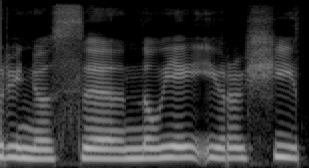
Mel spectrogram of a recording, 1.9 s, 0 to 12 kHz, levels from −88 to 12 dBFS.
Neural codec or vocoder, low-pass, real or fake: autoencoder, 48 kHz, 128 numbers a frame, DAC-VAE, trained on Japanese speech; 10.8 kHz; fake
